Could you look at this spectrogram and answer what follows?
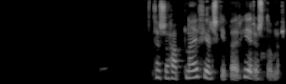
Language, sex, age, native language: Icelandic, male, 40-49, Icelandic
